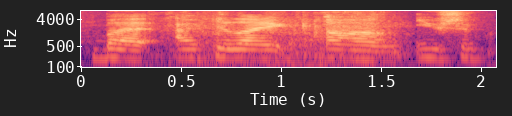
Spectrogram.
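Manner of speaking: ordinary delivery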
